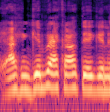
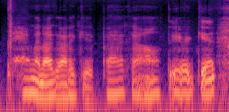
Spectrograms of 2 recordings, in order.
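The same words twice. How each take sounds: First: Said in the usual way. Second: Much softer, grudging complaint; quiet grumble. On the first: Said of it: "Like, you know". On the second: Retold or imitated. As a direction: drop the volume and grumble it. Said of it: "It's like".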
